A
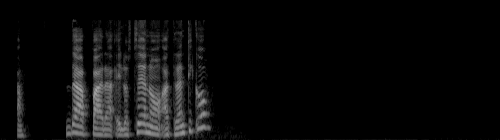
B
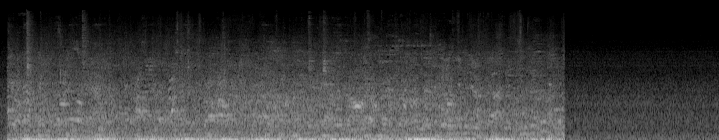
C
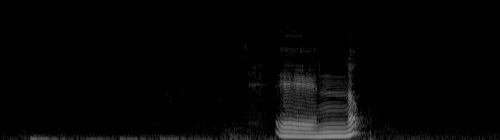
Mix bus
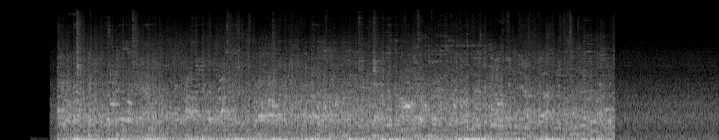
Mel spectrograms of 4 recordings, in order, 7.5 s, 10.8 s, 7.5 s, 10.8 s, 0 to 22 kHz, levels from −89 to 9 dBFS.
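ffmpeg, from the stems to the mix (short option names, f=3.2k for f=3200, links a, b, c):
-filter_complex "[1:a]aeval=exprs='0.422*(cos(1*acos(clip(val(0)/0.422,-1,1)))-cos(1*PI/2))+0.0596*(cos(2*acos(clip(val(0)/0.422,-1,1)))-cos(2*PI/2))+0.0266*(cos(4*acos(clip(val(0)/0.422,-1,1)))-cos(4*PI/2))+0.0237*(cos(6*acos(clip(val(0)/0.422,-1,1)))-cos(6*PI/2))':c=same,adelay=750,volume=0.5dB[a];[2:a]volume=-15dB[b];[a][b]amix=inputs=2:normalize=0,equalizer=f=690:t=o:w=1.2:g=7.5"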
